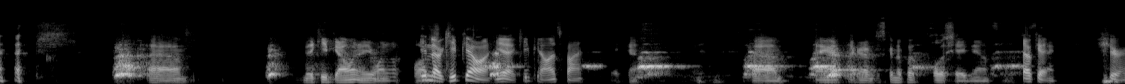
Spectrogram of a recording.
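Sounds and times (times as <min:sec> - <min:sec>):
speech: 0:00.0 - 0:00.7, 0:01.5 - 0:02.0, 0:02.6 - 0:11.2
dog barking: 0:01.2 - 0:01.8, 0:04.8 - 0:10.3
voice sounds: 0:01.5 - 0:01.9, 0:03.1 - 0:06.5, 0:07.5 - 0:11.2.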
